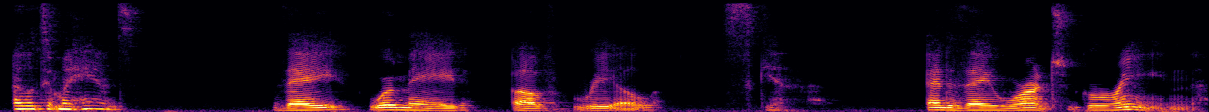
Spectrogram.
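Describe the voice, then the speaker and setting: Low-pitched woman reading a story aloud. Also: darkish tone. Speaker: guest story reader. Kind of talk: expressive storybook read-aloud.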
